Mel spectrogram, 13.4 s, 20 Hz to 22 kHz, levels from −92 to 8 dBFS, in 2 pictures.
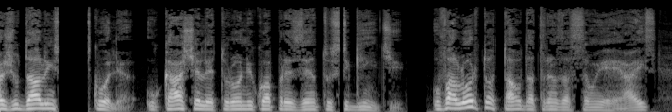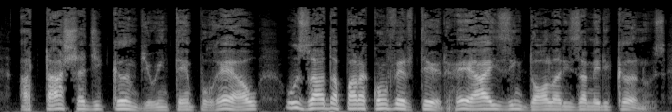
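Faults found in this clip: Silent gap 0.58 to 0.91 s (about 0.3 s), second 3.39 to 3.46 s (about 46 ms). Likely Bluetooth dropout: late packets discarded, output muted. Waveform shows flat silence with abrupt or briefly faded edges; spectrogram shows full-band blank column. Audio resumes time-advanced, skipped material lost.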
